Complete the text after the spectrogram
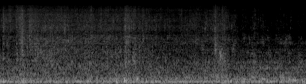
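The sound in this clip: Herbs are swished around in water in a salad spinner bowl, making a continuous soft sloshing and trickling with gentle swirling surges at a fairly quiet, even level.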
